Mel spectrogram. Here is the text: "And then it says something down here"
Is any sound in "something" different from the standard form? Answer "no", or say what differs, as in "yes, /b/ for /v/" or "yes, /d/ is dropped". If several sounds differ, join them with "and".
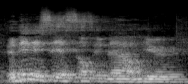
no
